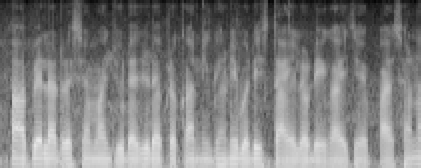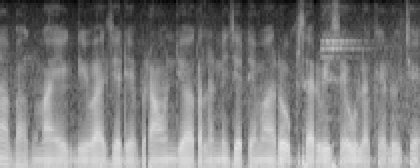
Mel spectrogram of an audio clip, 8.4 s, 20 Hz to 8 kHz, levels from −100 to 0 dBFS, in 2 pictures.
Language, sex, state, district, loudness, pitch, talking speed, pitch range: Gujarati, male, Gujarat, Valsad, -16 LUFS, 95 Hz, 190 wpm, 90-95 Hz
